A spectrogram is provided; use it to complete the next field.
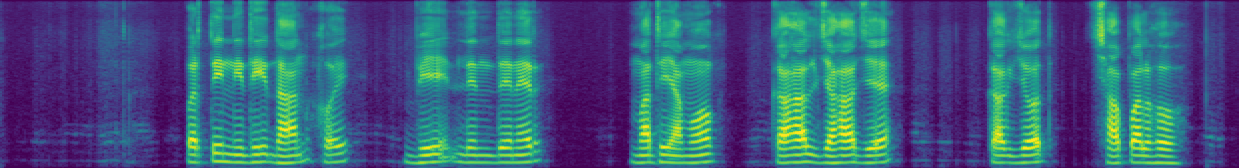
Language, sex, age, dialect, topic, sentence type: Magahi, male, 18-24, Northeastern/Surjapuri, banking, statement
